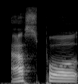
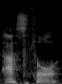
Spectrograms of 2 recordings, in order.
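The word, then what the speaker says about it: Ásþór: Aspor Oh, Loki. no, that's not a P. It's a Thorn. That's a th. It's Asthor.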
